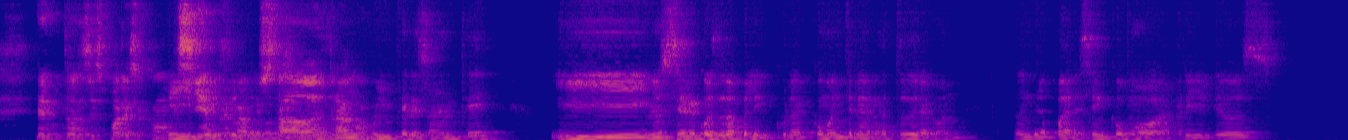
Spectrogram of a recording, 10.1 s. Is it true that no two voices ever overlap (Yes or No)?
No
